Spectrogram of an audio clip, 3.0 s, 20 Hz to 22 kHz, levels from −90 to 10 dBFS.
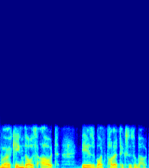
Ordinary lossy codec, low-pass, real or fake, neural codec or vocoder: Opus, 16 kbps; 5.4 kHz; real; none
